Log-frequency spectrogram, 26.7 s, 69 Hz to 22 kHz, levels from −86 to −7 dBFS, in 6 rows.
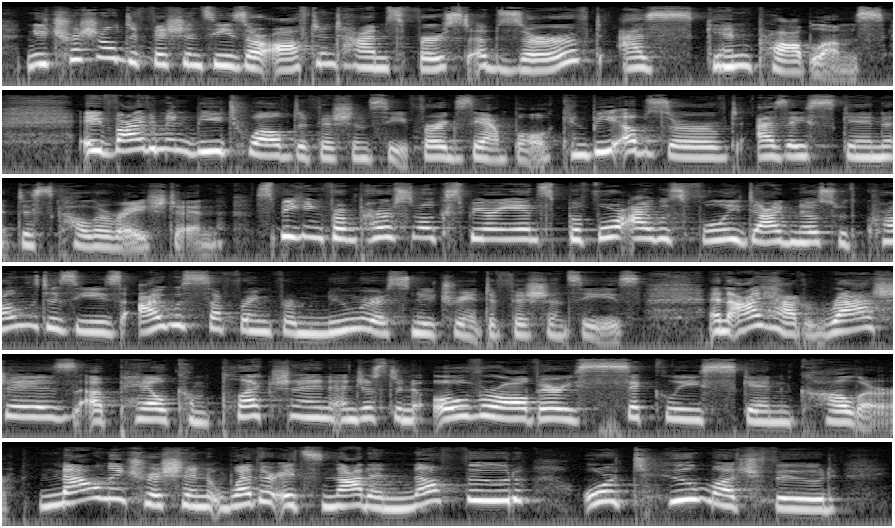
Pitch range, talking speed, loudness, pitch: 230-330 Hz, 150 wpm, -17 LUFS, 275 Hz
